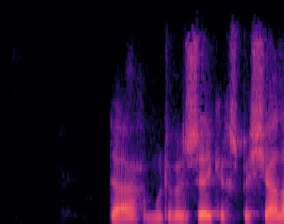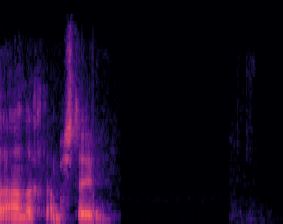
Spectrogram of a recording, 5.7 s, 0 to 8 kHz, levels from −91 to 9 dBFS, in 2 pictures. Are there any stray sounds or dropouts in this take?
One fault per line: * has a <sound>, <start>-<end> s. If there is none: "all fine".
all fine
